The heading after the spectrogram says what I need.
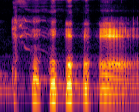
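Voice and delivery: low, soft gloating chuckle; sly chuckle. A narrator's reading. Old man gloating over his scheme, chuckling slyly. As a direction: chuckle quietly to yourself.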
